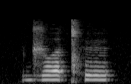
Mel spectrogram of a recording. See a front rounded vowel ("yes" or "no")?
yes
